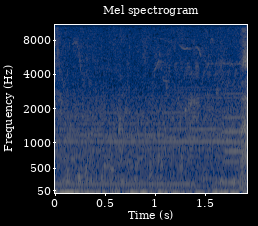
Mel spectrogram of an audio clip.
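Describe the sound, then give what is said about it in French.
Water laps gently and unevenly against a boat's hull with the boat's engine cut, in the pays d'Anceny, soft slaps rising and falling over a low, steady background hum. “Alors là on entend quoi Un peu des oiseaux, puis l'eau, l'eau qui tape contre la côte du bateau”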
